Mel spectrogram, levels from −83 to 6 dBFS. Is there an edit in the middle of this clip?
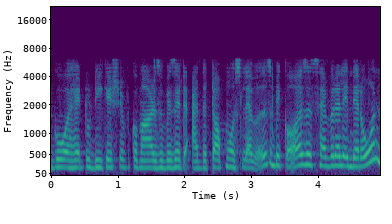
no; 0 cuts

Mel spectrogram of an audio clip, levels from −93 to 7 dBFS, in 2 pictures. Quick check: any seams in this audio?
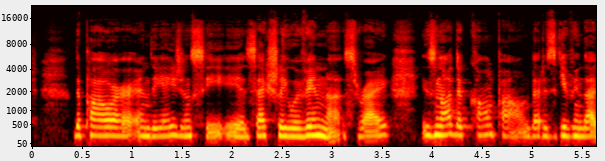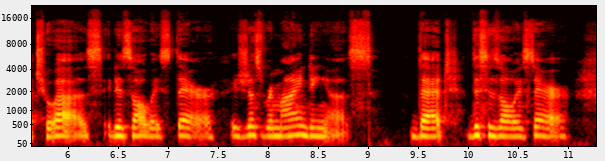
no; 0 cuts

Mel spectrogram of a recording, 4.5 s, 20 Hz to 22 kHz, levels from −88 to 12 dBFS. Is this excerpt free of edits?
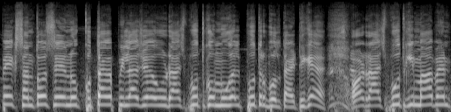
yes; 0 cuts

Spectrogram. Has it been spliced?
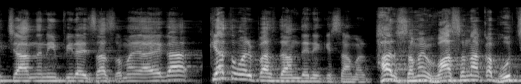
yes; 1 cut; at 2.0 s

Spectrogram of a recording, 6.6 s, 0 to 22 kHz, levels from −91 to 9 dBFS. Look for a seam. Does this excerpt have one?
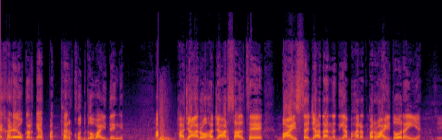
yes; 2 cuts; at 2.4 s, 5.5 s

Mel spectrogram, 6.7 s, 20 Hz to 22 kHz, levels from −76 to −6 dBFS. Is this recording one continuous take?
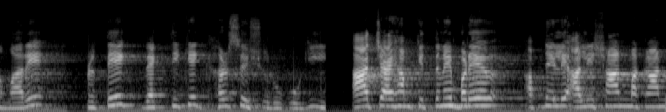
no; 1 cut; at 3.4 s

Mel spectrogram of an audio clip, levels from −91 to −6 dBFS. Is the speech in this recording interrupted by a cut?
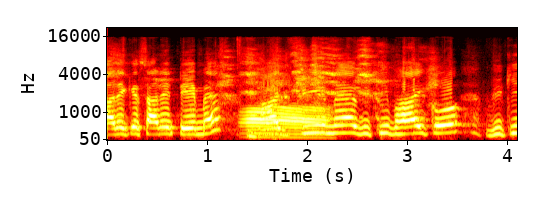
yes; 1 cut; at 1.4 s

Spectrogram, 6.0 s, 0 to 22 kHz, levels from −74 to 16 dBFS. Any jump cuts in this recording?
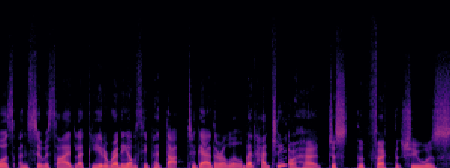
no; 0 cuts

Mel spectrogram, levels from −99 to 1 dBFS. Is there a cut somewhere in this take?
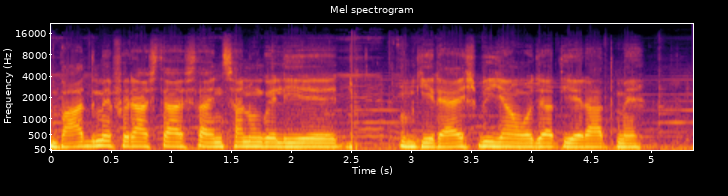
yes; 1 cut; at 2.5 s

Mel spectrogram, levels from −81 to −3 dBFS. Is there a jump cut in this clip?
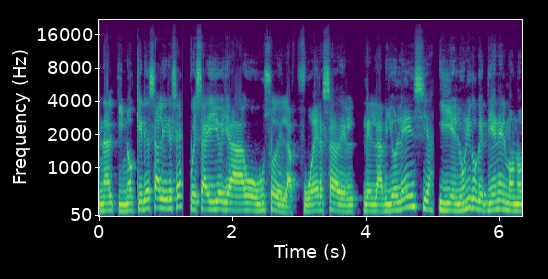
yes; 2 cuts; at 1.3 s, 5.0 s

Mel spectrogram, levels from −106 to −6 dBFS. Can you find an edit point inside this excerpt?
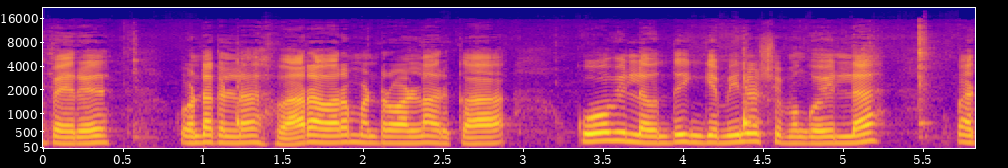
no; 0 cuts

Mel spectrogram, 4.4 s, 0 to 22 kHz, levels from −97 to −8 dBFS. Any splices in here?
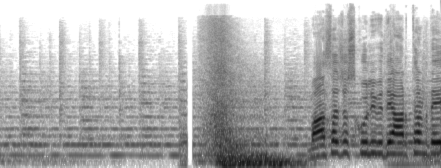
yes; 1 cut; at 2.6 s

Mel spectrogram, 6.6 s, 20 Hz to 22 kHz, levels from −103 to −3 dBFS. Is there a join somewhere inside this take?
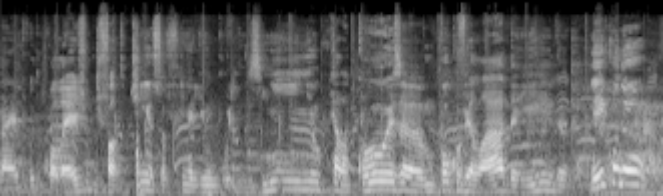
yes; 3 cuts; at 0.9 s, 3.2 s, 5.6 s

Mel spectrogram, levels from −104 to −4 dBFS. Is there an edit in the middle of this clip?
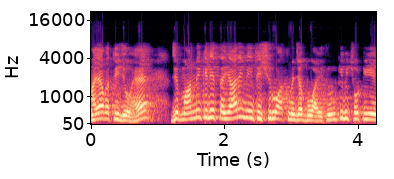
no; 0 cuts

